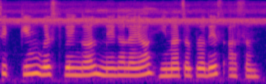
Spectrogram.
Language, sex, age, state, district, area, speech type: Nepali, female, 30-45, West Bengal, Kalimpong, rural, spontaneous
